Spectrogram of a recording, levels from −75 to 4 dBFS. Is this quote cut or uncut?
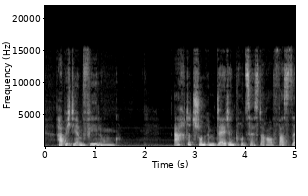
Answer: uncut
